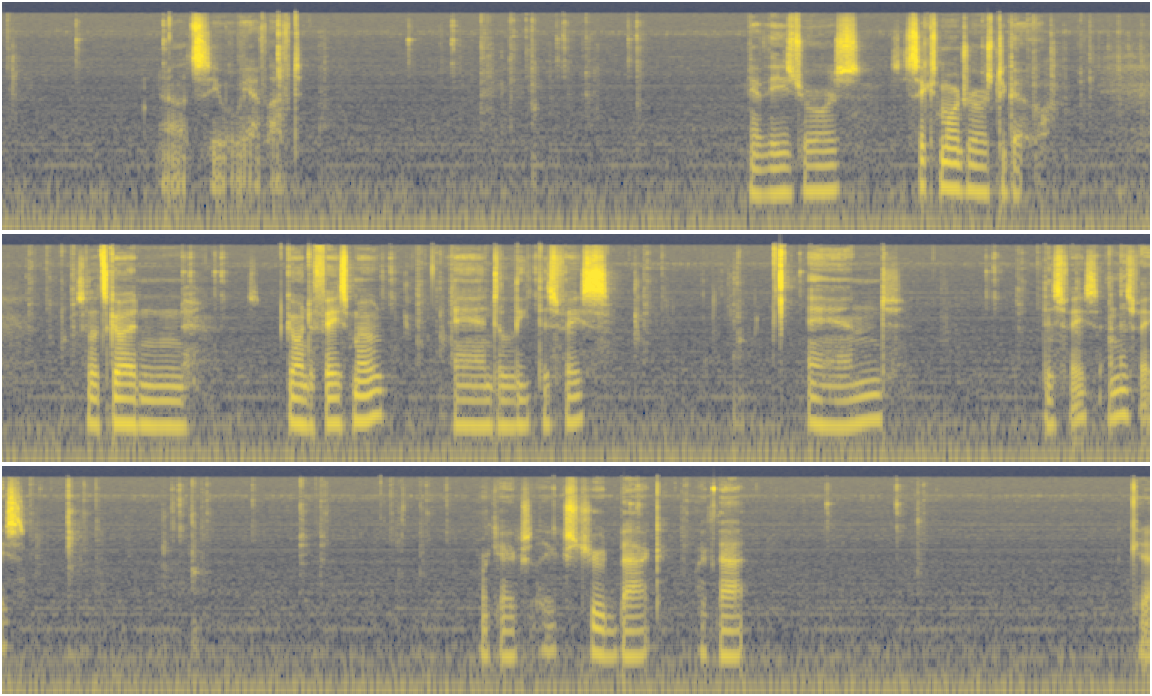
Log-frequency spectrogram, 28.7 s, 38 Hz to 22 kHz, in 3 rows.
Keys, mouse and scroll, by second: 2.2 KP_5, 5.5-7.7 middle drag, 8.8 Tab, 9.2 a, 9.3 a, 9.4 a, 12.1 a, 13.0-15.3 middle drag, 18.1 middle click, 19.2 click, 19.6 b, 20.5 click, 20.9-22.3 drag, 23.1 e.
